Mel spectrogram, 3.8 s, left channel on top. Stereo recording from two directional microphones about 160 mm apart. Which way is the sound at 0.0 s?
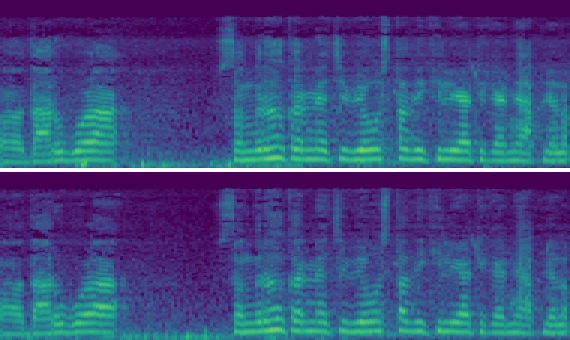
35° right (ahead or behind).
